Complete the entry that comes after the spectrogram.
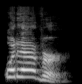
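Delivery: high, drawn-out sarcastic whatever; mock dismissive whatever. Mocking the offended crowd with a high, dismissive whatever. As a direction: toss off a snooty, dismissive whatever.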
